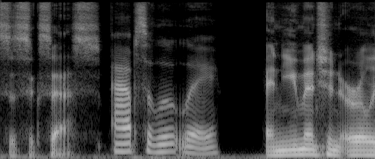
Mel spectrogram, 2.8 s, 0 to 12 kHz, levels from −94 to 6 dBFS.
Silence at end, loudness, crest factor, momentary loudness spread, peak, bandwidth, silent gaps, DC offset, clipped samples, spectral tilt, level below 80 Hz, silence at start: 0 s; -26 LUFS; 18 dB; 10 LU; -8 dBFS; 12 kHz; none; under 0.1%; under 0.1%; -5.5 dB/octave; -48 dBFS; 0 s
